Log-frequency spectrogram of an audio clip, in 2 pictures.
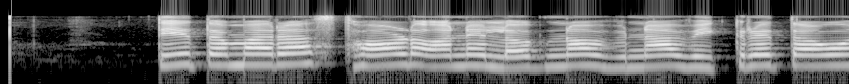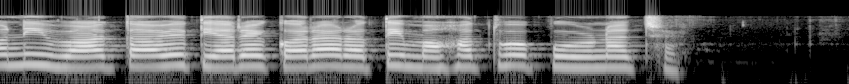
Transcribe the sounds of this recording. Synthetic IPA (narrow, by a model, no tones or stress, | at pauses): t̪et̪əmaɾast̪ʰəɭəneləɡnənaʋɪkɾet̪aoniʋat̪aʋet̪jaɾekəɾaɾət̪iməɦət̪ʋəpuɾɳət͡ʃʰe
